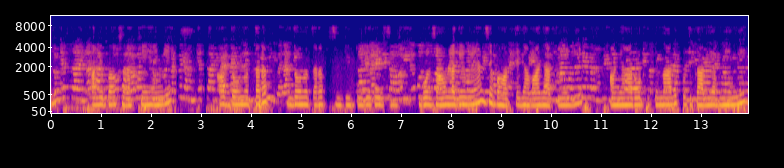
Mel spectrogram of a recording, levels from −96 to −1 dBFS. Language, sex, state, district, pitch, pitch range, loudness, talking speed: Hindi, female, Chhattisgarh, Rajnandgaon, 210 Hz, 200-255 Hz, -26 LUFS, 120 wpm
